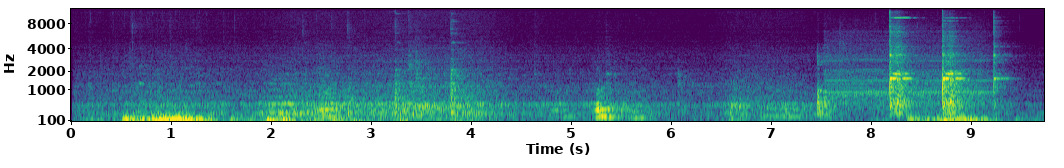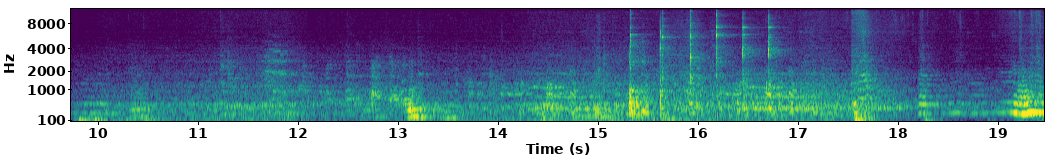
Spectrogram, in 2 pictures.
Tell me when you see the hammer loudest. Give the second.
9 s.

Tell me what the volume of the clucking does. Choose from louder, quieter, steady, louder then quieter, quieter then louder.
louder.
